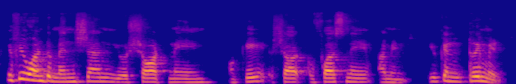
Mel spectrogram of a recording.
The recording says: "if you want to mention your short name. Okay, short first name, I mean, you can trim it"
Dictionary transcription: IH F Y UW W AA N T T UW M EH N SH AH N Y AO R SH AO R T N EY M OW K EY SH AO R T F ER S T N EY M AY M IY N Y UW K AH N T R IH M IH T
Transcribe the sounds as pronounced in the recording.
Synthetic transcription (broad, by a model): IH F Y UW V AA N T T UW M EH N SH AH N Y AO R SH AO R T N EY M OW K EY SH AO R T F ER S T N EY M AY M IY N Y UW K AH N T R IH M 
